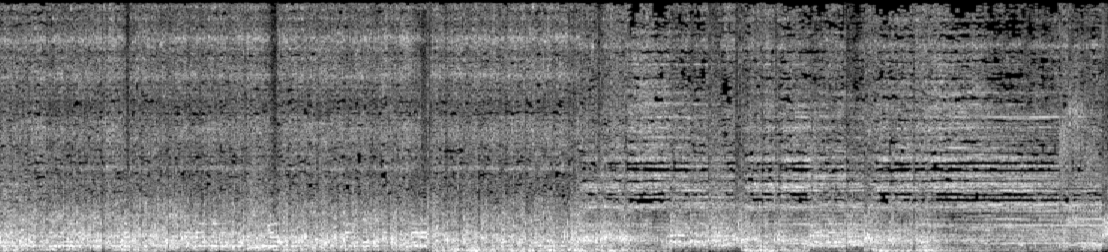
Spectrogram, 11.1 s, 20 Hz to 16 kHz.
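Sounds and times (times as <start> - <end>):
hand drum ensemble fast rhythm: 0.0 - 11.0.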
